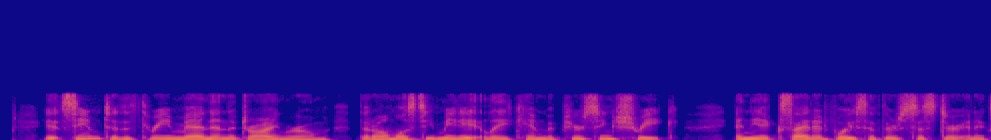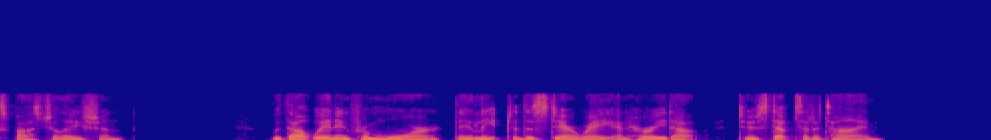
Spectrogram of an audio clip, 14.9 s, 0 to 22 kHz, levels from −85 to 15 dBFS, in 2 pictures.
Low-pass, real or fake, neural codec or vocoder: 7.2 kHz; fake; codec, 16 kHz, 8 kbps, FunCodec, trained on Chinese and English, 25 frames a second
